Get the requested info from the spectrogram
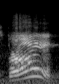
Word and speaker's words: Brian: Hi, my name is Brian.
